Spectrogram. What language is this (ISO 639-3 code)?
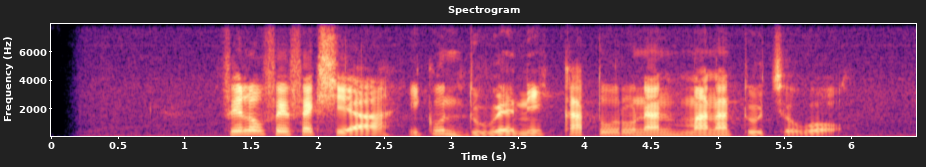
jav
